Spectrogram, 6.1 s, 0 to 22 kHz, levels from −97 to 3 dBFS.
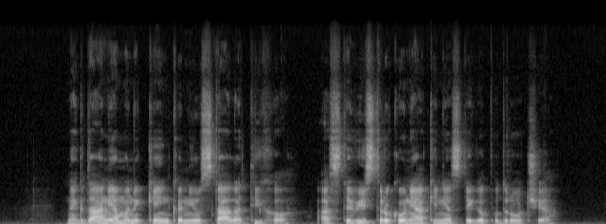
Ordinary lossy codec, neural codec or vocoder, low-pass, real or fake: none; vocoder, 44.1 kHz, 128 mel bands every 512 samples, BigVGAN v2; 19.8 kHz; fake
